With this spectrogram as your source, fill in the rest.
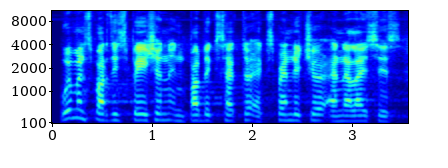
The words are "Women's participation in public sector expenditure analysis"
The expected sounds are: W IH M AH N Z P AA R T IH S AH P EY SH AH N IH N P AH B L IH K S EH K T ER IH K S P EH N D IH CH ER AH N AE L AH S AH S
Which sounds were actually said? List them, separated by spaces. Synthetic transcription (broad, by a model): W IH M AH N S P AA R T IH S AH P EY SH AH N IH N P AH B L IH K S EH K T ER IH K S P EH N D IH CH ER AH N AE L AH S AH S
